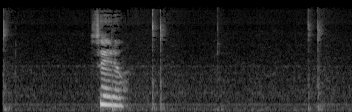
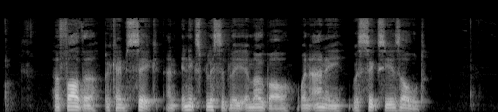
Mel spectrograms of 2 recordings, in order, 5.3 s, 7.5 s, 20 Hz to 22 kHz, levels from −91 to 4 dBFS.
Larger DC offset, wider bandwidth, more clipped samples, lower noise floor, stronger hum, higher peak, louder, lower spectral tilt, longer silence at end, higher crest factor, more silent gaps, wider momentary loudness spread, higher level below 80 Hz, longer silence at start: neither; first, 16.5 kHz vs 11.5 kHz; neither; second, -60 dBFS vs -79 dBFS; first, 60 Hz at -75 dBFS vs none; second, -8 dBFS vs -2 dBFS; second, -28 LUFS vs -25 LUFS; second, -2.5 dB/octave vs -5 dB/octave; second, 0.45 s vs 1.1 s; about the same, 24 dB vs 24 dB; neither; first, 22 LU vs 11 LU; second, -74 dBFS vs -54 dBFS; about the same, 0.05 s vs 0.05 s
